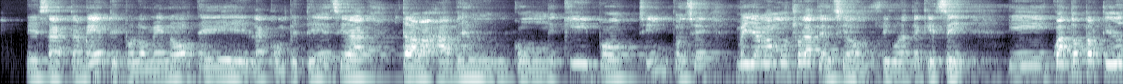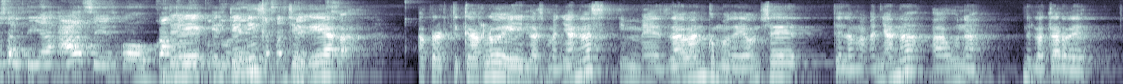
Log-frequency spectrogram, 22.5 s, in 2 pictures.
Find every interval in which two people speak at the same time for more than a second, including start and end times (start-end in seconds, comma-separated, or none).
12.8-14.5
